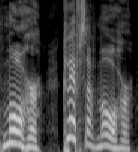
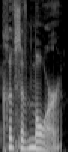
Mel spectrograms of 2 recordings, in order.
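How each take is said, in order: First: "Moher" said in two syllables, mo-her; Irish way. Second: Moher said as one syllable like "more"; "Moher" clipped to a single syllable, mor; her usual way. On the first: Retold or imitated. Imitating how the Irish say "Moher", mo-her. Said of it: "I hear the Irish, they're like". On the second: Shown as a demonstration. Speaker saying Moher her habitual way, as "more". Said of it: "I always say, like".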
